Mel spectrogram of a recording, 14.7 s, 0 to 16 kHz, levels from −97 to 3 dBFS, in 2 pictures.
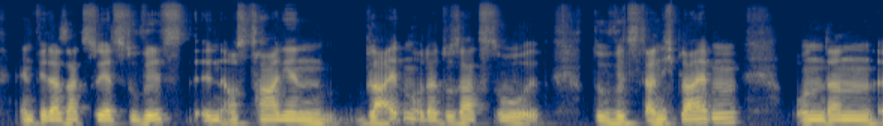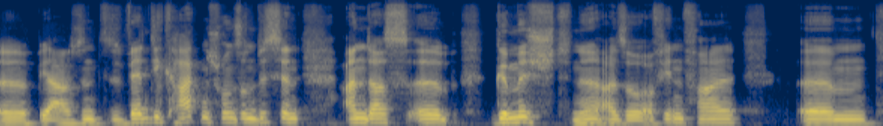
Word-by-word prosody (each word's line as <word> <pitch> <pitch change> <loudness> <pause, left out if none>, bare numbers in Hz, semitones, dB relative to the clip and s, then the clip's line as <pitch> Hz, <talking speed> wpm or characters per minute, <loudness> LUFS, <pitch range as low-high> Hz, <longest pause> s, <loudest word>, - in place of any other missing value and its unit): entweder 105 +1 +1
sagst 110 +1 -4
du 115 - +3
jetzt, 110 0 0
du 105 0 -4
willst 110 0 -1
in 105 -1 -2
Australien 105 0 -1
bleiben 105 +6 -1
oder 105 -2 -2
du 105 +1 -6
sagst, 105 +1 -4
du 100 0 -2 0.5
du 100 -2 -1
willst 100 -1 -2
da 95 - +2
nicht 110 +1 -1
bleiben 125 +4 0 0.4
und 105 0 +1
dann, 105 -1 +1
äh, 100 -1 +2
ja, 100 -3 +3
sind 105 0 -3
werden 125 0 +3
die 145 - -1
Karten 135 +3 -1
schon 135 0 -3
so 125 +1 -2
'n 120 - +3
bisschen 130 -1 0 0.4
anders, 125 +1 +3
äh, 120 0 +4 0.4
gemischt, 135 +1 +3
ne? 110 +2 +2
Also, 110 -1 +1
auf 105 - -6
jeden 120 0 -1
Fall, 115 0 -1 0.5
ähm, 110 -1 +4
110 Hz, 160 wpm, -22 LUFS, 105-120 Hz, 0.5 s, äh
